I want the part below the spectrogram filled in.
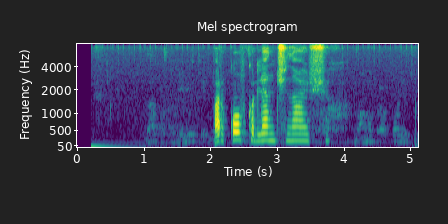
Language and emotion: Russian, sad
